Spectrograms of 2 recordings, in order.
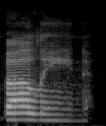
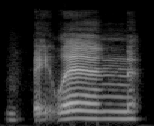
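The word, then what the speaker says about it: baleen: And yes, it is pronounced balene. I made sure to double check my pronunciation because I'd heard it pronounced a few different ways like baen, balen, but it is balen.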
